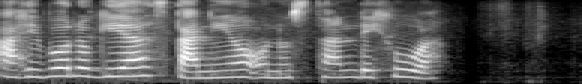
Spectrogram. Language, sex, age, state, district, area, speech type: Assamese, female, 18-30, Assam, Sonitpur, urban, read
